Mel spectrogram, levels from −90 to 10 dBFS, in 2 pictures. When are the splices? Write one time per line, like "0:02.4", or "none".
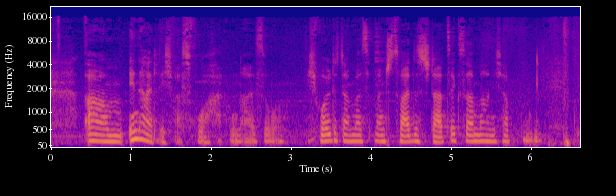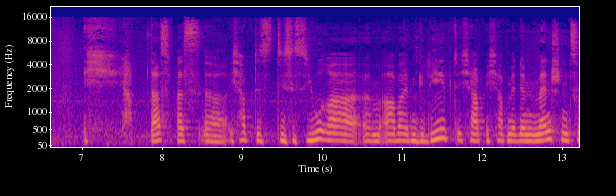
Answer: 0:04.0
0:08.1
0:12.0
